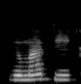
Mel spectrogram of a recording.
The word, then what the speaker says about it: pneumatic: We also have words with silent P. Uh for example, in our patients with N, S and T. As examples we have um pneumonia, pneumatic, cabort, psychologist, psychotherapy etc.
